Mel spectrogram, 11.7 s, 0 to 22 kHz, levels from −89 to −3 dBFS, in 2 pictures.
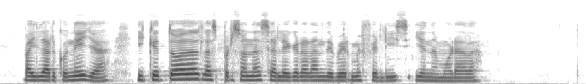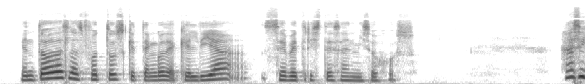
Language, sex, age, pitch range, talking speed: Spanish, female, 20-39, 175-220 Hz, 160 wpm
